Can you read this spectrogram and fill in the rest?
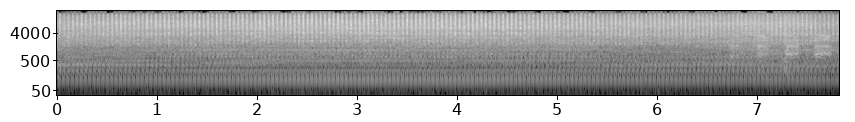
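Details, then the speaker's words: Gravely ZT HD 52-inch mower, Kawasaki FR691V 23 hp V-twin, just started after head gasket replacement, choke on, full throttle, air filter off: steady even drone with smooth firing and no knocks or misses; running healthy. "Oh, buddy, listen to that sucker roar. You hear she's running real good."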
